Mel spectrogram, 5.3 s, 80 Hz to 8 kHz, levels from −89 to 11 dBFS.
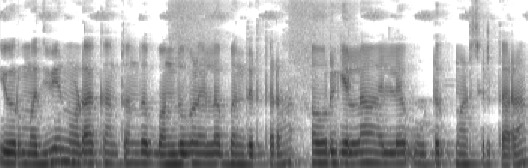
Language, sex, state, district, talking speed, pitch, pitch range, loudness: Kannada, male, Karnataka, Belgaum, 115 wpm, 140 Hz, 135-140 Hz, -15 LUFS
